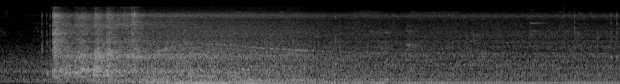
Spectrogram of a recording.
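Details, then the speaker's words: 2012/2013 Nissan Versa after alternator pulley bearing adjustment: engine cranks, catches and settles to a smooth idle with no start-up squeal (previously worst in the morning); starting now healthy. "suave suave suave sem aquele aquele grito que ele dava principalmente pela manhã"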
